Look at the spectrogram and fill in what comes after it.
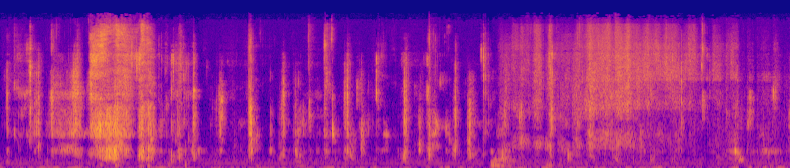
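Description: Close-miked chewing of a triple Whopper: many short wet mouth clicks and crunches. There is a stretch of louder rustling about a second in, and a longer one from about six to nine seconds in.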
